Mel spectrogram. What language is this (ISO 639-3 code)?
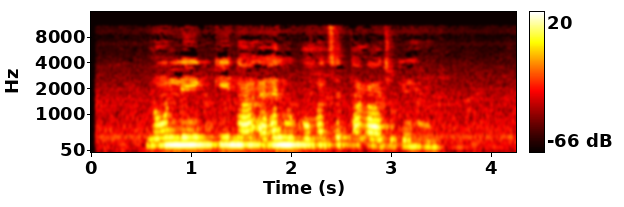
urd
